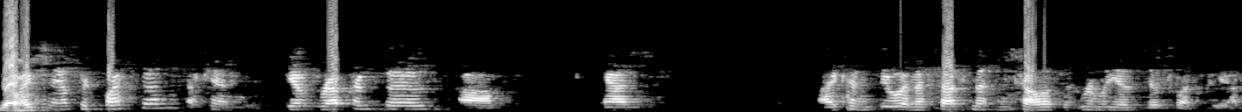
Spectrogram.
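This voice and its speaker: Speaking at a moderate pace and a medium pitch, a woman uses ordinary pitch variation, with big swings in loudness and long, frequent pauses. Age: 60s. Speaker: dyslexia specialist. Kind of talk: radio interview.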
